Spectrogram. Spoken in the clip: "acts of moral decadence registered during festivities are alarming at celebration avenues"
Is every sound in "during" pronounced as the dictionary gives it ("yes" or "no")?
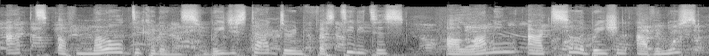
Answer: yes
